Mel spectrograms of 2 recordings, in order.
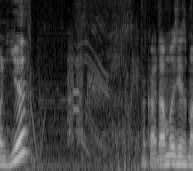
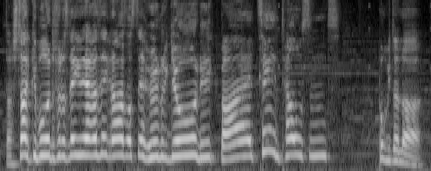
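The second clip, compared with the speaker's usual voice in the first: auctioneer; 7 semitones higher, 4 dB louder than usual. Acted. Auction opening bid called.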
